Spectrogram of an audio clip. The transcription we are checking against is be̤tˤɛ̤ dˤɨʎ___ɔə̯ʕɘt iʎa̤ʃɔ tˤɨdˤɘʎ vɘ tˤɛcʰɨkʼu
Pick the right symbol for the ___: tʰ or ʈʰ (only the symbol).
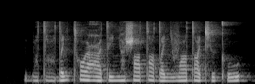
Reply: tʰ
